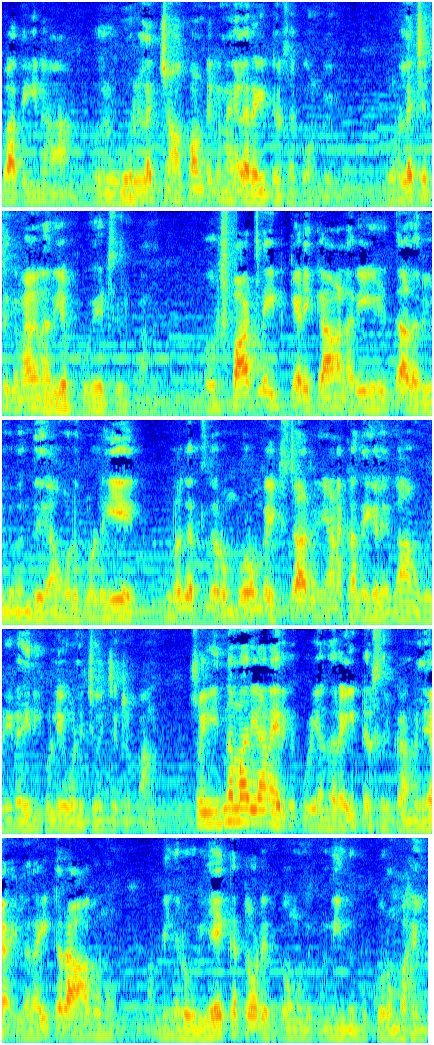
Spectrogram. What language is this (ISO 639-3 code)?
tam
